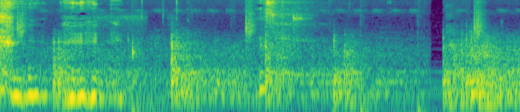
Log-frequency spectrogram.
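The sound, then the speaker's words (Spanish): Fireworks rockets boom outside in an irregular string of deep, thudding bursts, several close together, with a steady background wash and faint voices underneath. “Con que sí sean cohetes. No, está bien duro.”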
